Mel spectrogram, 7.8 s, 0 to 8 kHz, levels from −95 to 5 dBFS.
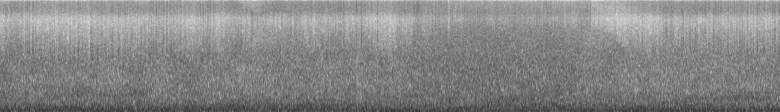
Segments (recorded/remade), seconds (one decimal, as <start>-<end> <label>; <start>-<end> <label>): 0.0-7.8 recorded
